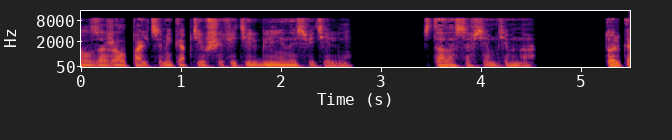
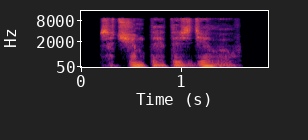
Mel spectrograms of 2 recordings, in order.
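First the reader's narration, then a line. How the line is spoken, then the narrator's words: Whisper. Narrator (Russian): прошептал Факих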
